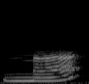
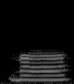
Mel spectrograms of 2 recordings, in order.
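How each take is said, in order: First: The pitch rises on the syllable. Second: The pitch stays level in the middle. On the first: "you can have a rising tone" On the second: "You can have a mid-tone"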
